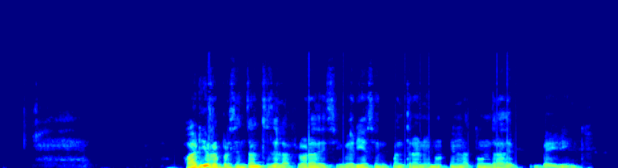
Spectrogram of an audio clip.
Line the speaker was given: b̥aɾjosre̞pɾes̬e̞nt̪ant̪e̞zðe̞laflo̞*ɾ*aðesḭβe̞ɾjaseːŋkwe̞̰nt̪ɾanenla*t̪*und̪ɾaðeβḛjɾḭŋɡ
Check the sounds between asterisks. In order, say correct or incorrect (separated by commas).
correct, correct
